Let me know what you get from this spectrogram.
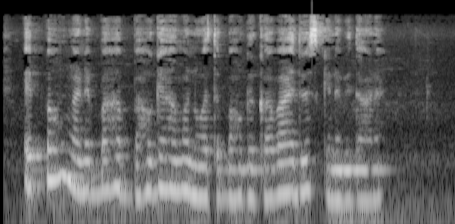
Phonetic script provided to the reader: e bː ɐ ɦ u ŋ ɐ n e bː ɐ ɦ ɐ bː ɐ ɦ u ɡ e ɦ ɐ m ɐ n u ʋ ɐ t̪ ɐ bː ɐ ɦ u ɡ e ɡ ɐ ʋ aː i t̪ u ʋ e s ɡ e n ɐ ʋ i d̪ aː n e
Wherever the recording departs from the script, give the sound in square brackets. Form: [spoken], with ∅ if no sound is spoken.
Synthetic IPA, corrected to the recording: e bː ɐ ɦ u ŋ ɐ n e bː ɐ ɦ ɐ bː ɐ ɦ u ɡ e ɦ ɐ m ɐ n u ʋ ɐ t̪ ɐ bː ɐ ɦ u ɡ e ɡ ɐ ʋ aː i [d̪] u ʋ e s ɡ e n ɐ ʋ i d̪ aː n e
